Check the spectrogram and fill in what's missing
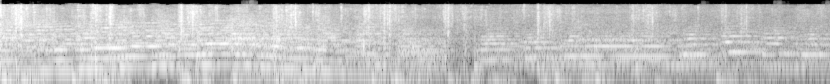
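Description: Horse hooves clip-clopping in the video game Dragon Quest XI, a quick rhythmic trot under a continuous music score, with a short neigh woven in.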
